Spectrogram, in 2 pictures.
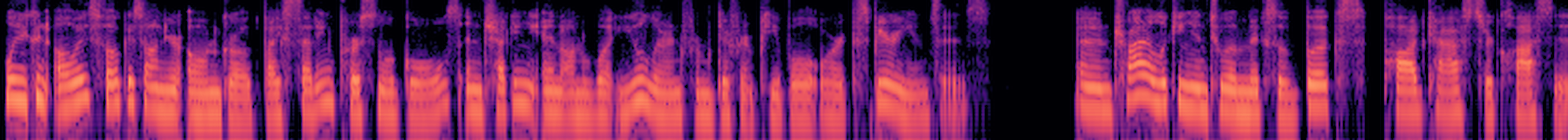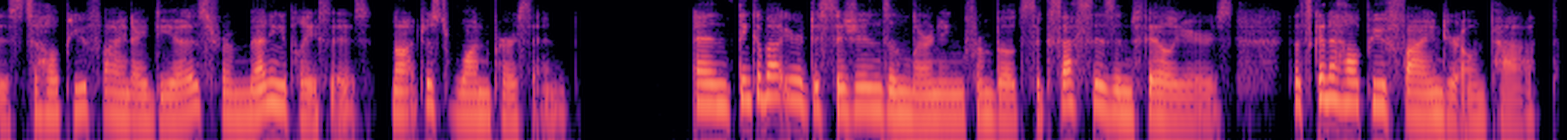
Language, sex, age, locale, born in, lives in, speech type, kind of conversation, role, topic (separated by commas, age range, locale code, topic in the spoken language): English, female, 35-39, en-US, United States, United States, read, expert-assistant, expert, How do role models influence personal development?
